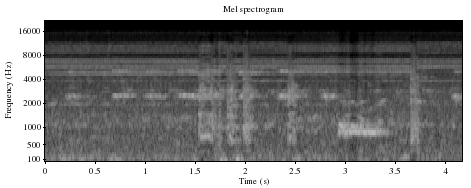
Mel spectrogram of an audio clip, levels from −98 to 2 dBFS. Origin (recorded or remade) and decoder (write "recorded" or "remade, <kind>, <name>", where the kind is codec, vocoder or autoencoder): remade, vocoder, BigVGAN v2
